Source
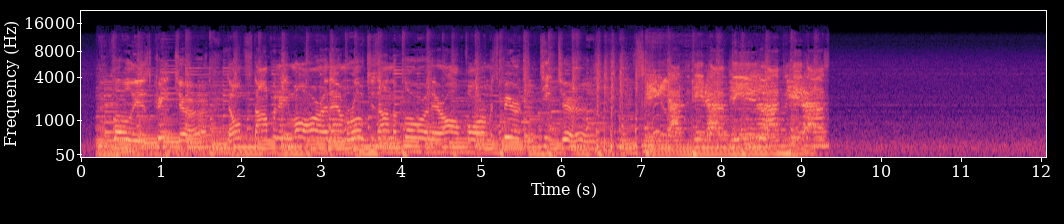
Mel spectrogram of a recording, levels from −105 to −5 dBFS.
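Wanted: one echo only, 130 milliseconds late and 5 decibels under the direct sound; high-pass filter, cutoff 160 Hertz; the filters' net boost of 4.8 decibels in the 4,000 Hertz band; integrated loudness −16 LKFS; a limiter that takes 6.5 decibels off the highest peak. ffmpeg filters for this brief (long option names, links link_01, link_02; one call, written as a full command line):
ffmpeg -i in.wav -af "highpass=160,equalizer=frequency=4000:width_type=o:gain=6,alimiter=limit=-16.5dB:level=0:latency=1,aecho=1:1:130:0.562,volume=8.5dB" out.wav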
